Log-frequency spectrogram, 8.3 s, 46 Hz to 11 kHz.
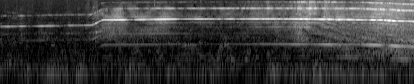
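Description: Electric ducted fan of a model Eurofighter jet (Turbofan 4090 fan on a Neu 1527 motor) whining in flight. Its pitch jumps up sharply about two seconds in as the throttle is opened, then holds steady. Near the end it grows louder and the pitch falls slightly as the jet passes close.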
